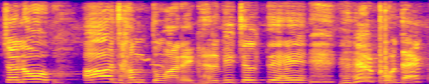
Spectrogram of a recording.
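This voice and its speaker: A man voicing a playful, boastful male frog who croaks and brags in slow, drawn-out words for a folk stage story. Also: very high voice, expressive, bright, forceful tone, exaggerated voice.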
